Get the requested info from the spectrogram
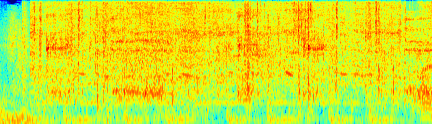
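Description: Background music with a steady beat over die-cast toy cars rattling and rolling along plastic track, with many quick small clicks.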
